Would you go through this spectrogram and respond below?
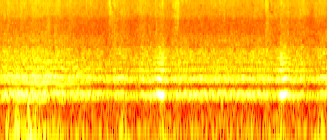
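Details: Western honey bees (Apis mellifera) at work buzz in a steady, low drone, with individual bees swelling louder as they pass close.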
